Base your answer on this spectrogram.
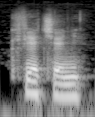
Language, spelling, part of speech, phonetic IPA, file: Polish, kwiecień, noun, [ˈkfʲjɛ̇t͡ɕɛ̇̃ɲ], Pl-kwiecień.ogg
